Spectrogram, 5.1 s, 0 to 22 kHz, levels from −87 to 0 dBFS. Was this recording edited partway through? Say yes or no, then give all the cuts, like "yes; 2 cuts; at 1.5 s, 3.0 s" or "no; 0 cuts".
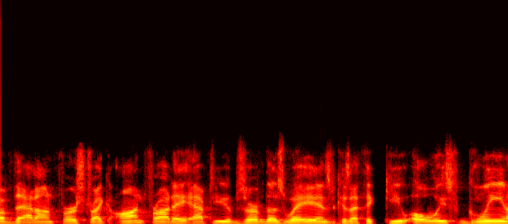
no; 0 cuts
